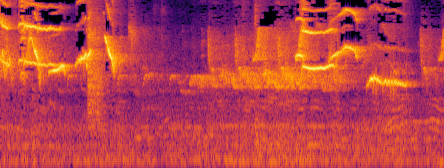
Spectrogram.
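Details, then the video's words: Orange-headed thrush singing persistently in gacor style, mixing sliding whistles, sharp high notes and longer warbled runs in a continuous, varied stream. "Anis merah gacor teler"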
